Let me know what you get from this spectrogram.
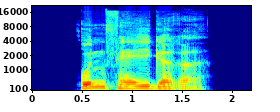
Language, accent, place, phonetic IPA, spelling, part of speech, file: German, Germany, Berlin, [ˈʊnˌfɛːɪɡəʁə], unfähigere, adjective, De-unfähigere.ogg
- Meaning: inflection of unfähig: 1. strong/mixed nominative/accusative feminine singular comparative degree 2. strong nominative/accusative plural comparative degree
